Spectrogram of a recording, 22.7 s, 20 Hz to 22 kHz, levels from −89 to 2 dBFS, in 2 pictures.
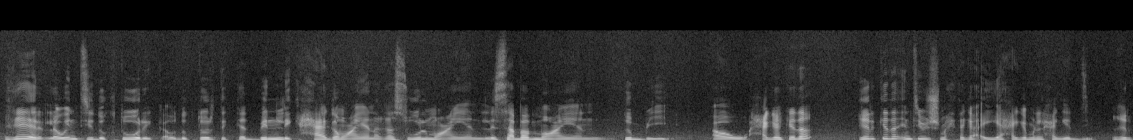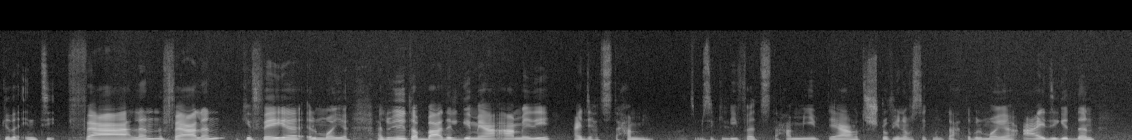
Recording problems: hiss; faint; throughout; 25 dB below the speech

